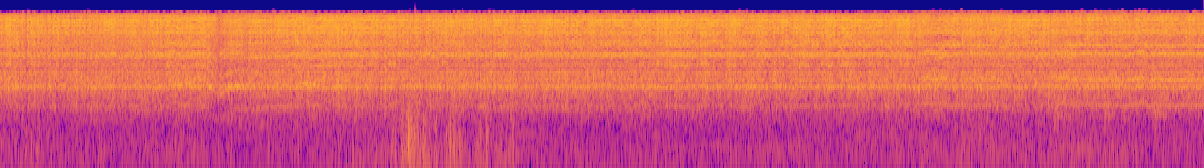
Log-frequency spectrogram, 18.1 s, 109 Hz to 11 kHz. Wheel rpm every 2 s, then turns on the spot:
160, 150, 160, 170, 160, 160, 160, 160, 160.
none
